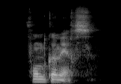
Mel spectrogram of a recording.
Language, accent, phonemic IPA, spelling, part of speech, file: French, France, /fɔ̃ d(ə) kɔ.mɛʁs/, fonds de commerce, noun, LL-Q150 (fra)-fonds de commerce.wav
- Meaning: 1. business assets, goodwill 2. stock-in-trade (technique, skill or ability habitually used by a person or an organisation)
